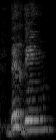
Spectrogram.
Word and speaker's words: building: building building، والاي ان جي يا اولادي اول لما اشوف اي ان جي مش هنطق فيها جي، يبقى اقول building building يعني مبنى.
